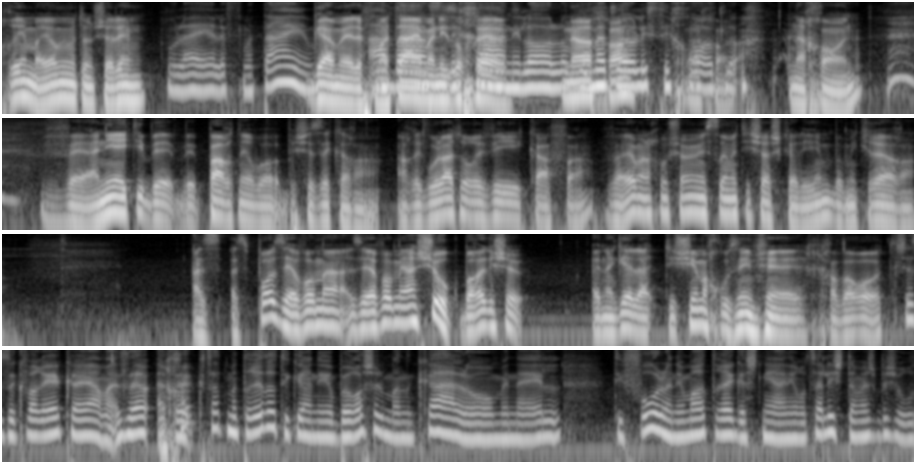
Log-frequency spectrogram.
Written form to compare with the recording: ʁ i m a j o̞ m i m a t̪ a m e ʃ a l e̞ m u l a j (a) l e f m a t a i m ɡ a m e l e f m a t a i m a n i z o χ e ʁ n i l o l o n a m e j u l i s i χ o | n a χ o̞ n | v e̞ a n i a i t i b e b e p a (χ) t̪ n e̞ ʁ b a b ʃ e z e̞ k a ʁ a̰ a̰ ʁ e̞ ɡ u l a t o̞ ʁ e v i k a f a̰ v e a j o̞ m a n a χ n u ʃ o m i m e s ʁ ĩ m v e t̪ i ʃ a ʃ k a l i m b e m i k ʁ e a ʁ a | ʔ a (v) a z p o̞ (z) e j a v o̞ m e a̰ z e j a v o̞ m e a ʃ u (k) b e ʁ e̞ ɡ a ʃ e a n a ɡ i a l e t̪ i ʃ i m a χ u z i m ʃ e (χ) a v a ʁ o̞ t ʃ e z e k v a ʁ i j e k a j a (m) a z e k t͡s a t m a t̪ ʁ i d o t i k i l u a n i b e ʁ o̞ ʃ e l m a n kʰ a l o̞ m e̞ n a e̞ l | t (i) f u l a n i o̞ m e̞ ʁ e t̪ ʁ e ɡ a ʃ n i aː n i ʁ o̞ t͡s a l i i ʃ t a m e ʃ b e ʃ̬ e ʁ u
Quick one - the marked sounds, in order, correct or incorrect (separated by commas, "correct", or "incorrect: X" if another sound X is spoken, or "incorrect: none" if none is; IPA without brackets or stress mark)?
incorrect: e, incorrect: ʁ, incorrect: z, correct, correct, correct, correct, correct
